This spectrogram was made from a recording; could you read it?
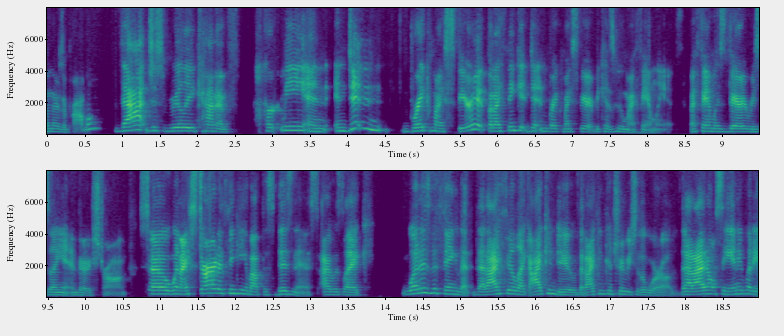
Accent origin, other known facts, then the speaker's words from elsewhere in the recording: Long Island, New York, United States; now in Wilmington, United States; I grew up in Long Island, New York.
